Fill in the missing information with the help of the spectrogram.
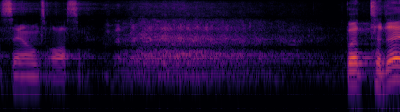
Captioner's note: laughter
